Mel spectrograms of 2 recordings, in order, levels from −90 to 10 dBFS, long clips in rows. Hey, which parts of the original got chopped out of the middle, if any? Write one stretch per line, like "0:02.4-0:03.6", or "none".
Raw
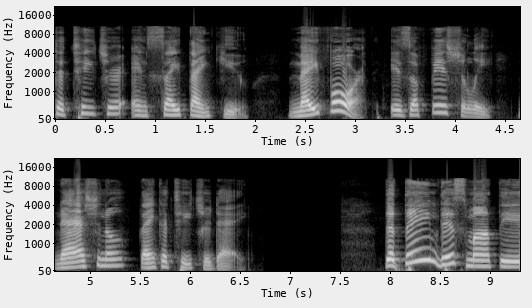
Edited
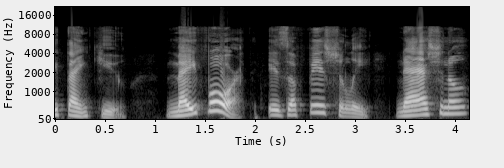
none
